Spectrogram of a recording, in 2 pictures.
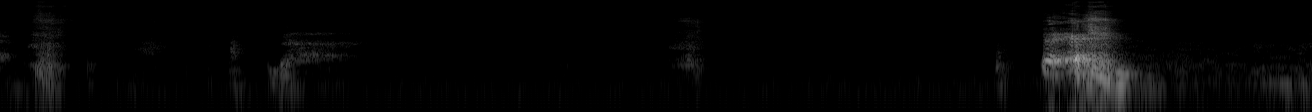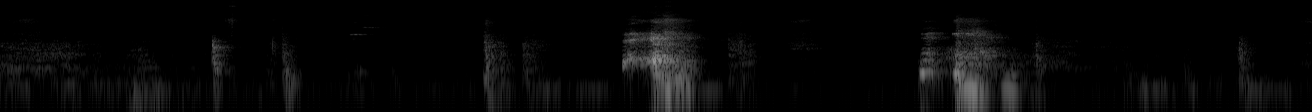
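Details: A person with allergies, insisting they are under control, sneezes three times: loud, explosive sneezes spaced several seconds apart, with quieter breaths and sniffs between them.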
